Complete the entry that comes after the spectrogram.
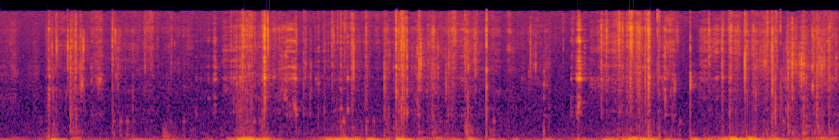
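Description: A solid, hand-sized bar of dry white soap with a teal layer is shaved and carved with a box-cutter blade. Crisp, dry scraping and crackling strokes come in quick succession, with heavier low-thudding bursts as the blade digs in around the middle and near the end. The passes are short and bright, with little ring after each cut.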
